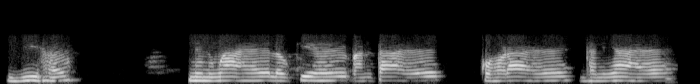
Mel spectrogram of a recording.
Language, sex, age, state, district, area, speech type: Hindi, male, 18-30, Uttar Pradesh, Chandauli, rural, conversation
